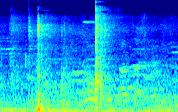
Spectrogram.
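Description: Badminton racket strings striking a shuttlecock during a rally: two sharp smacks, the first about half a second in, the second under a second later.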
